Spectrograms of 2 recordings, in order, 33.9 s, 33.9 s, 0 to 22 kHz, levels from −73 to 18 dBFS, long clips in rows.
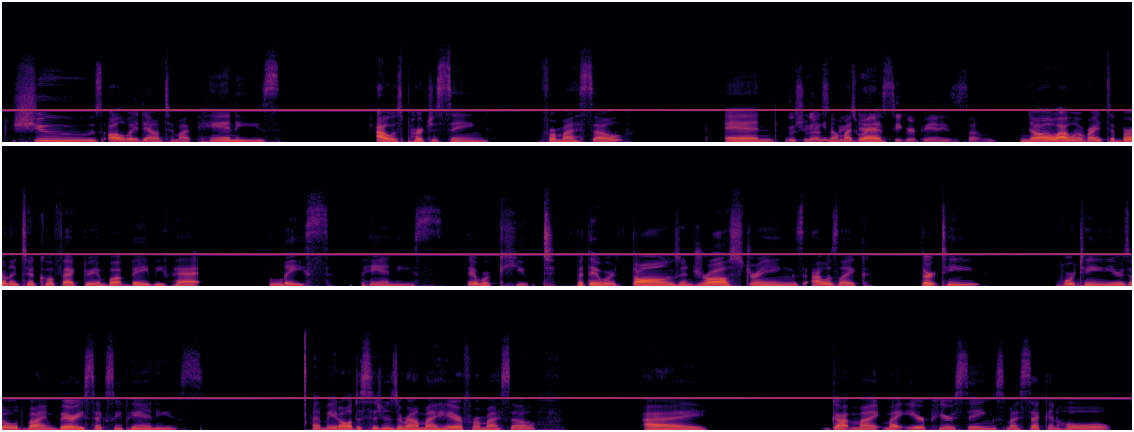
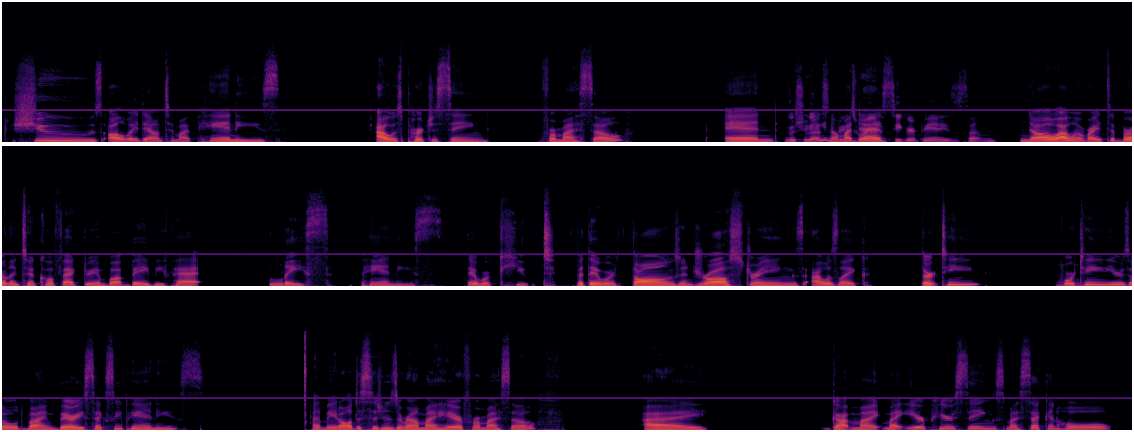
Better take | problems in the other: second | high-pitched whine; loud; throughout; 5 kHz, 6 dB below the speech; faint in the second

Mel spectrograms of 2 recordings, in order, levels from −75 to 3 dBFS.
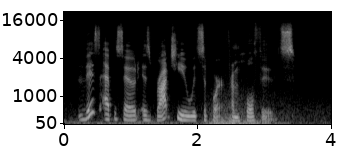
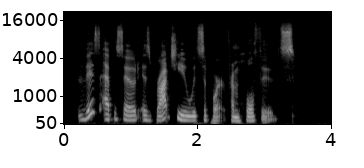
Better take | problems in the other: second | wind noise on the microphone; occasional gusts; 25 dB below the speech

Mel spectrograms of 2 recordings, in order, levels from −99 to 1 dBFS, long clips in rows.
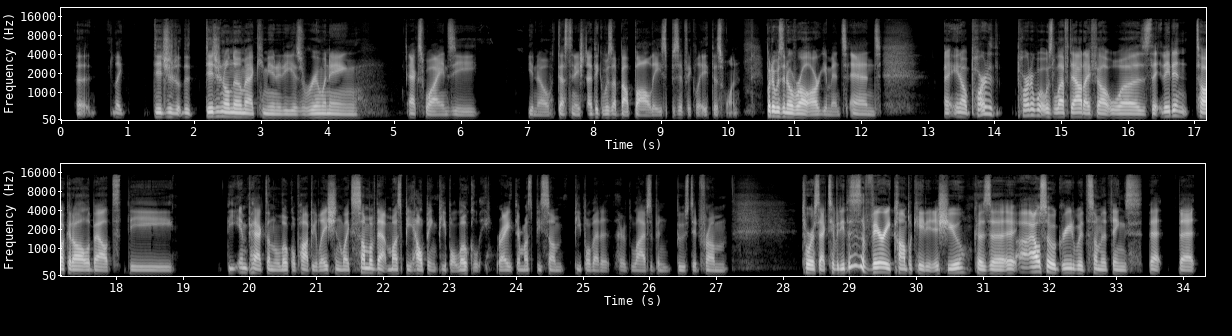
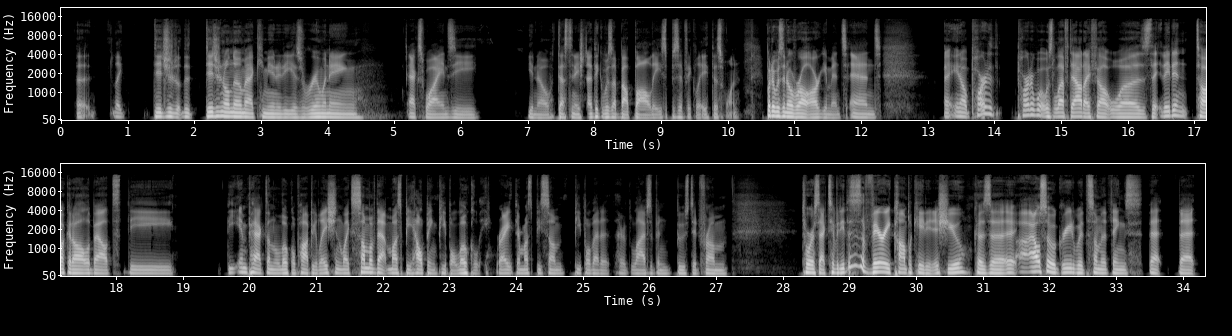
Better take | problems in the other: second | thin; somewhat; fading below 250 Hz

